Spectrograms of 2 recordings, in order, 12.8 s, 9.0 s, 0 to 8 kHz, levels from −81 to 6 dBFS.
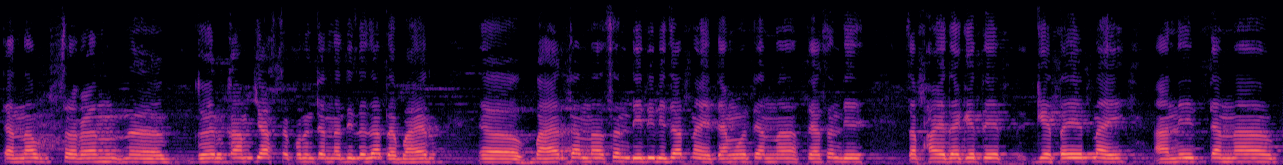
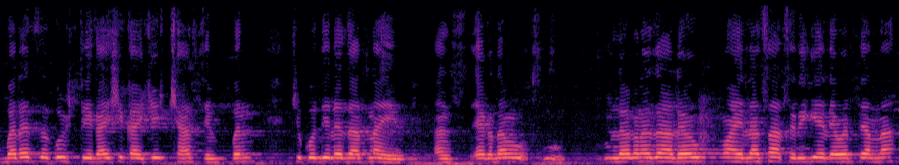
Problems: background sounds at intervals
